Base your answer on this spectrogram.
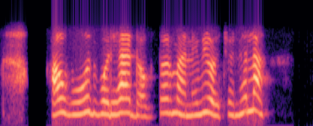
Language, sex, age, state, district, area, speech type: Odia, female, 60+, Odisha, Boudh, rural, conversation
